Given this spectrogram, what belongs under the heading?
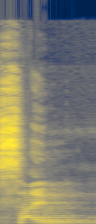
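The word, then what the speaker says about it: sign: উচ্চারণ হচ্ছে না যেমন সাইন এস আই জি এন সাইন এর অর্থ হচ্ছে স্বাক্ষর এখানে জি এর উচ্চারণটা হয় নাই এরপরে রেন আর ই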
